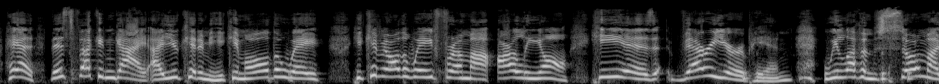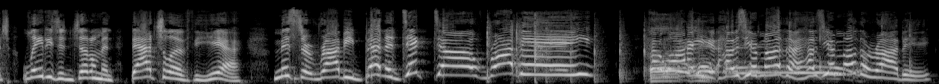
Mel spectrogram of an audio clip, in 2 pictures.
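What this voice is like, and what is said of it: Put-on Massachusetts accent. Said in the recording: “Can I do a Massachusetts accent ... you have to do French in Boston”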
